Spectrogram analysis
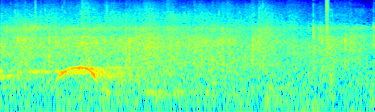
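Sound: audience clapping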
